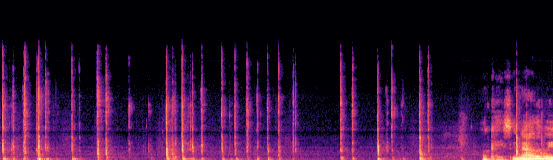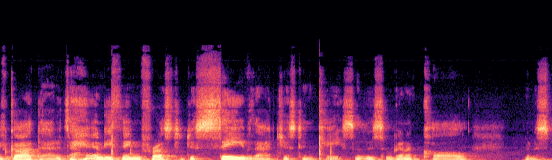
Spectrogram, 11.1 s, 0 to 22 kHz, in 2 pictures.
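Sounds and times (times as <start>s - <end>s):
typing on computer keyboard: 0.0s - 4.4s.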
